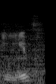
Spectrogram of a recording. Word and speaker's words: Ève: There's an accent grave on the first E. Tends to ignore that one. Yeah, it's very French, Okay, but so I prefer to say Eve.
